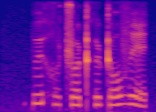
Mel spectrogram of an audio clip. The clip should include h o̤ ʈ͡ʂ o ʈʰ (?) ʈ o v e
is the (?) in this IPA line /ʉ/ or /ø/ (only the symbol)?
ʉ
